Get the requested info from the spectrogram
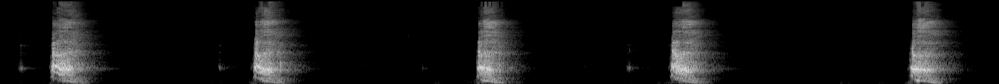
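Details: Five harsh, explosive, barking cough bursts about two seconds apart, each after a short catch of breath, in an adult who describes croup and bronchitis with a throat tickle; the cough echoes off the walls.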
